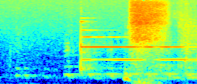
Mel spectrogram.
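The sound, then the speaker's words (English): A bell is struck once to time a one-minute turn per person in a group exercise, ringing with a clear, sustained metallic tone that lingers steadily, with some soft rustling noise underneath as it fades. “All right, I can ring the bell.”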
